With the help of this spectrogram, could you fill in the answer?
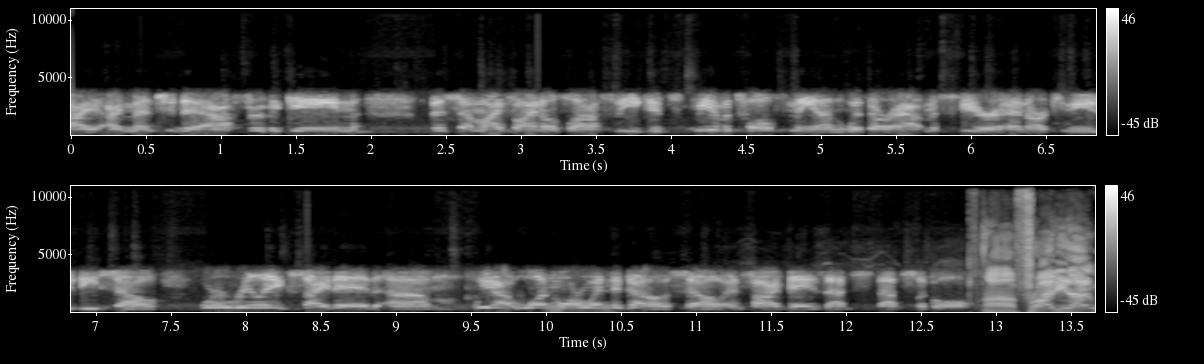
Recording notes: He takes some phone calls from listeners, including on high school football and the schedule! Opens the phone lines up and takes some calls from listeners!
